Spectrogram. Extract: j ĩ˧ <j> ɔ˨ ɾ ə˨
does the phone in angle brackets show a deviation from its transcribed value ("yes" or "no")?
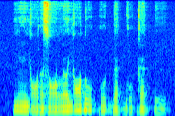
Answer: no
